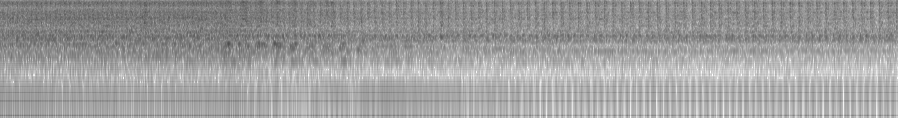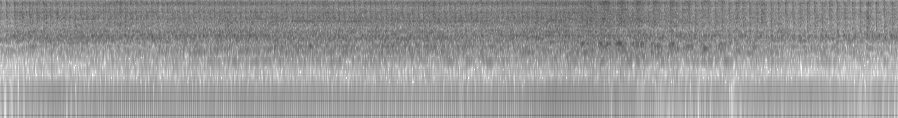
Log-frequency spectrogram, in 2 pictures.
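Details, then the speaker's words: Vauxhall Insignia turbo, cold start since a service: low, steady idle with faint, quick metallic pinging tick, follows revs and fades once at running temperature; cause unknown. "Ever since I got my car serviced, there's been a strange metallic pinging sound whenever I start the engine up until it gets up to running temperatures. And it is controlled by the throttle as well, so just hoping that someone has an idea of what it might be."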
